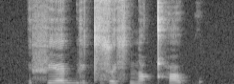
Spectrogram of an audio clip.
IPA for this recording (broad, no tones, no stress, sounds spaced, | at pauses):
fʲ ɛ bʲ ʊ tʲ z ʊ sʲ n ʊ qʰ ʊ kʷ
